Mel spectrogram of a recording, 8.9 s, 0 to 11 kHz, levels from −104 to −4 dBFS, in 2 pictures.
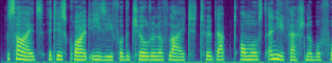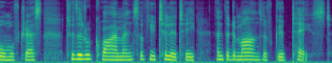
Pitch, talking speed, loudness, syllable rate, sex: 185 Hz, 195 wpm, -20 LUFS, 6.0 syllables/s, female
